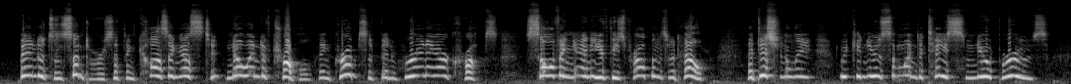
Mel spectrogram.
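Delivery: squeaky voice at very high pitch. Voicing a game character's dialogue at a viewer's request, Mickey Mouse voice. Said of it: "Mickey Mouse voice for this guy".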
